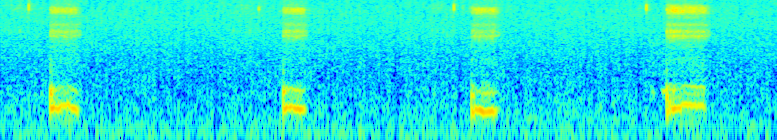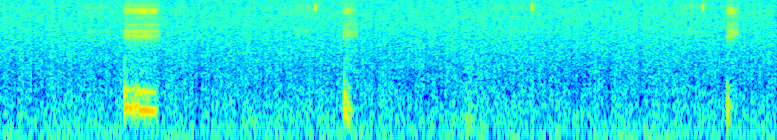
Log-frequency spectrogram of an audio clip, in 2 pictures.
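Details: Sleeping female miniature dachshund, six years old, a rescue dog at home: five rhythmic low snores about every two seconds, then fainter breathy puffs, in a quiet room.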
